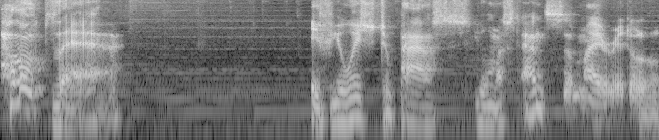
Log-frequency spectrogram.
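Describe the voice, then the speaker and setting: A man uses a put-on, raspy character voice, fairly high in pitch and very slow. Clear music plays in the background. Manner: commanding, blocking the way.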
